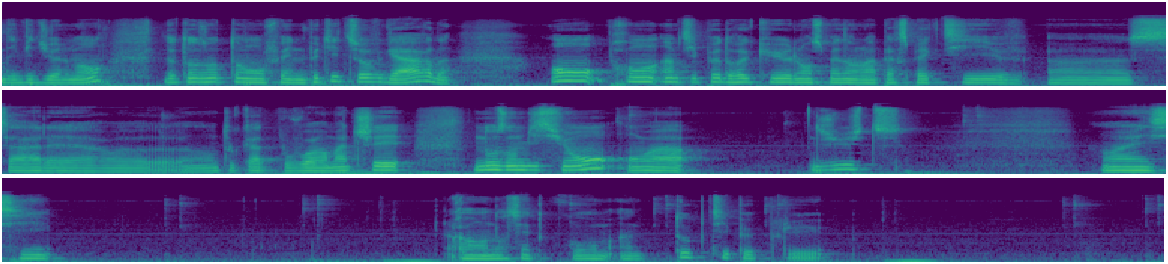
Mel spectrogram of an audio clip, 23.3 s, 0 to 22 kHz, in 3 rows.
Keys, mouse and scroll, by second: 0.0 ctrl+s, 1.0 scroll up 1, 1.6 shift+middle click, 2.0 middle click, 9.8 KP_1, 10.6 scroll up 2, 10.7 Tab, 11.7 right click, 13.2 shift+middle click, 14.0 right click, 15.4 s, 17.0 right click, 17.8 g, 19.1 click, 19.7 right click, 20.4 right click, 21.2 g, 23.0 right click, 23.0 g.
